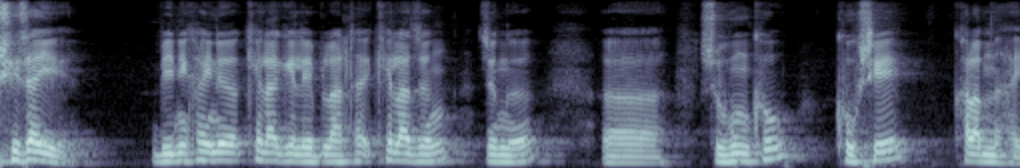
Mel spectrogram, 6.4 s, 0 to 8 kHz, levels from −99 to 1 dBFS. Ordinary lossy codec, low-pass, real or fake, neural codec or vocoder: none; none; real; none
